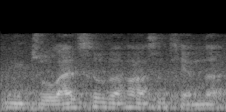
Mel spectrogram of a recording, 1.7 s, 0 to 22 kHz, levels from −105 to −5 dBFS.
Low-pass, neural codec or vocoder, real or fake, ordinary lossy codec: 7.2 kHz; codec, 16 kHz, 8 kbps, FunCodec, trained on Chinese and English, 25 frames a second; fake; MP3, 64 kbps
